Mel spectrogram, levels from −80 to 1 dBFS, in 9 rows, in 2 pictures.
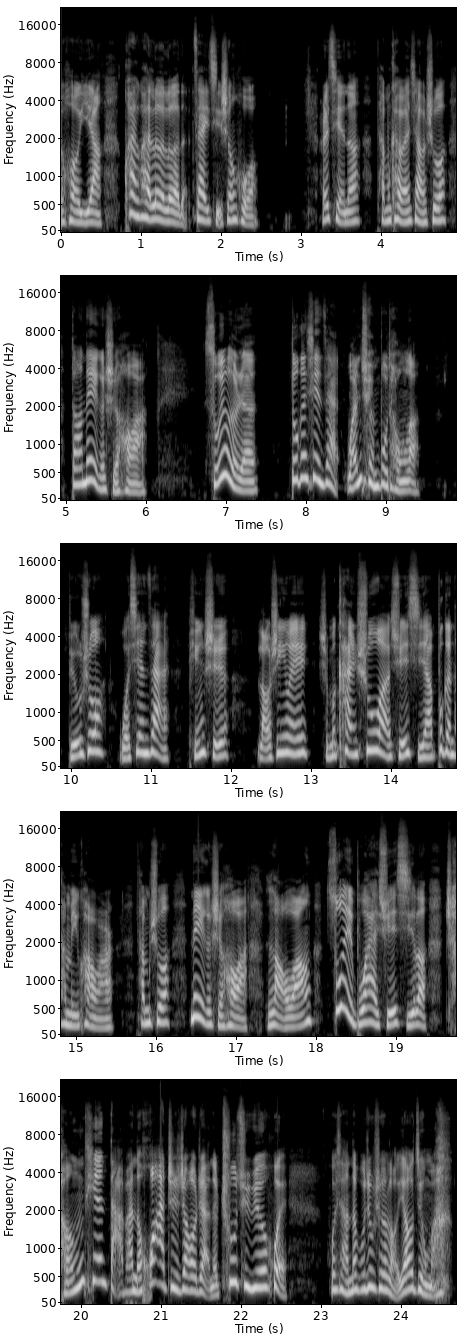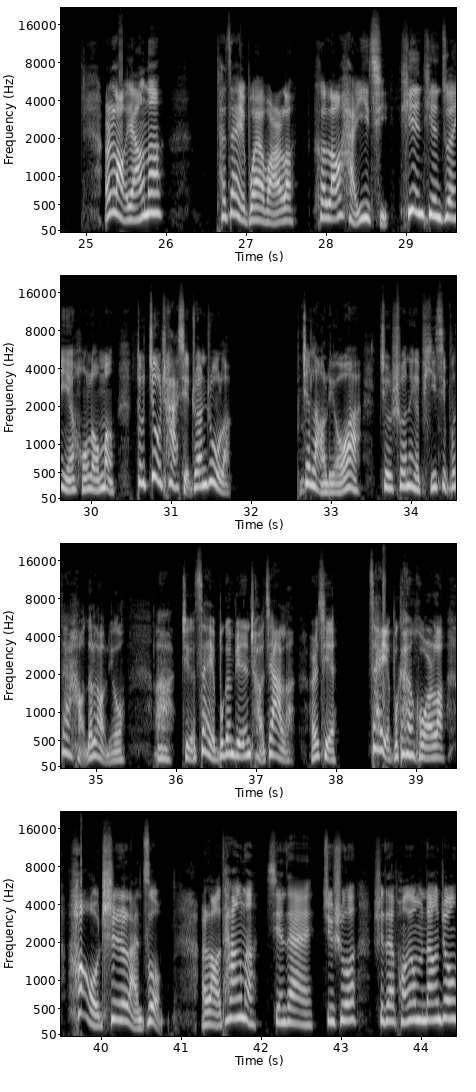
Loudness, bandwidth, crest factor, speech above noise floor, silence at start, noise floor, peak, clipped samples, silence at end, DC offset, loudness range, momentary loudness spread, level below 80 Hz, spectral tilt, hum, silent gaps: -20 LUFS; 17.5 kHz; 18 dB; 64 dB; 0 s; -85 dBFS; -2 dBFS; under 0.1%; 0 s; under 0.1%; 3 LU; 9 LU; -64 dBFS; -3 dB/octave; none; none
